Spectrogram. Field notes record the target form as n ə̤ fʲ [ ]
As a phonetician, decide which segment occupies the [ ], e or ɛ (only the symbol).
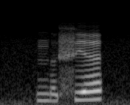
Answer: ɛ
